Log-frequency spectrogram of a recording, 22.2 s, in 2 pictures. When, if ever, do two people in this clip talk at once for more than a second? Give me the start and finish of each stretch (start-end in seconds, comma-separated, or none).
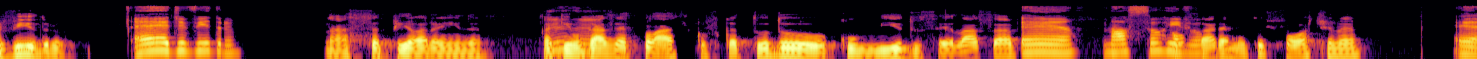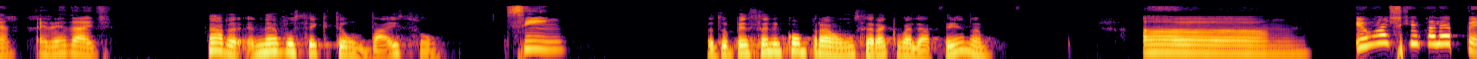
none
